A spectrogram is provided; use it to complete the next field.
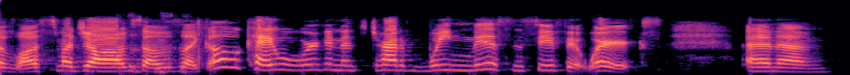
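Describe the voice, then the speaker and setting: Against a quiet background, a woman with a Texan accent speaks loud and high-pitched at a moderate pace with lively intonation, the sound dry and close with no echo. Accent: Texas country. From North Texas. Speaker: furniture painter. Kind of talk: interview. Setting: live video stream. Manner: loud, voice carries.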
